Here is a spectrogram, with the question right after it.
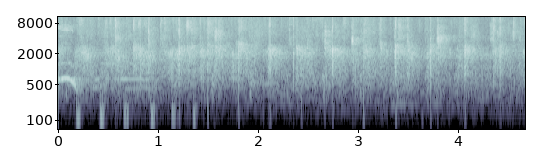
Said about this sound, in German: Ihr wart aber auch ein ganz, ganz tolles Publikum. Also ihr dürft auch noch mal für euch selber applaudieren.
